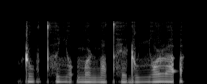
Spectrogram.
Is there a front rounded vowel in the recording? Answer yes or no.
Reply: no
